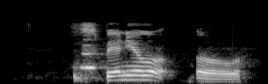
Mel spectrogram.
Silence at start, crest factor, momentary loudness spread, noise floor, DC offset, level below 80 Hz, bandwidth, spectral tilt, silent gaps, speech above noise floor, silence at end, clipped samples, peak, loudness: 0.75 s; 14 dB; 9 LU; -60 dBFS; under 0.1%; -62 dBFS; 7.6 kHz; -3 dB/octave; none; 46 dB; 0.25 s; under 0.1%; -2 dBFS; -14 LUFS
